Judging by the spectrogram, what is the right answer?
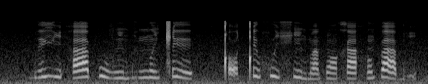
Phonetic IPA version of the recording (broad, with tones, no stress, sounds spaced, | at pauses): b ɪː˧˥ j i˥˨ h aː˧˥ p u˥˨ v ĩ˧ b i˧ ŋʷ ĩː˧ ǁ ɪː˥˨ | ǃ ɔ̰˧˥ ǃ ɪ˥˨ xʷ i˥˨ x ĩ˥˨ b ã˧ p ɔ̃˧ x a˧ h õ˧˥ p aː˥˨ b ḭ˧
